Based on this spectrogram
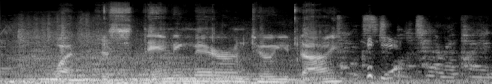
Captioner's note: laughter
